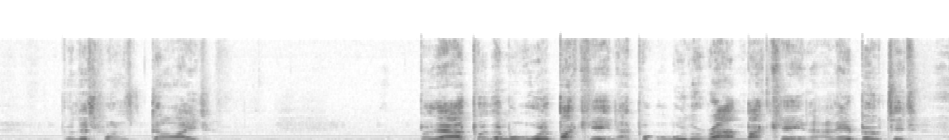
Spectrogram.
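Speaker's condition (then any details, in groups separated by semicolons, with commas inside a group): Cerebral palsy; back surgery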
